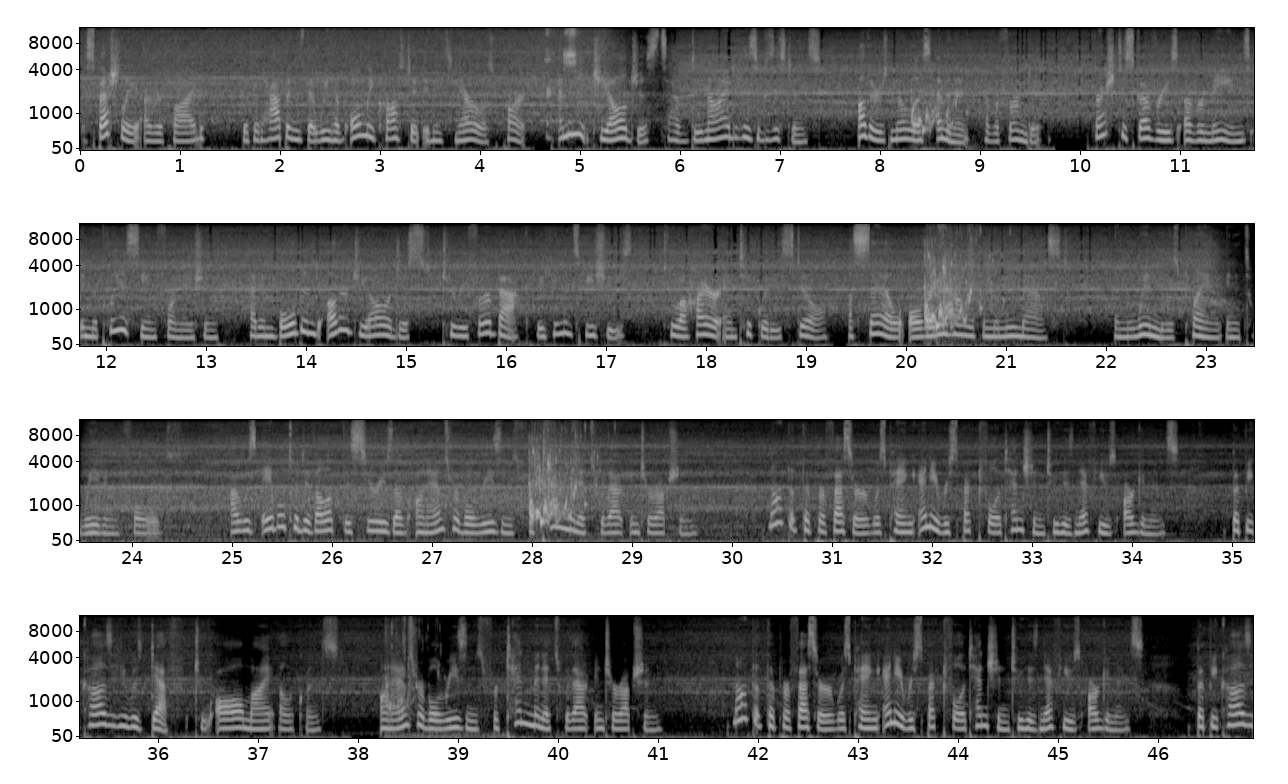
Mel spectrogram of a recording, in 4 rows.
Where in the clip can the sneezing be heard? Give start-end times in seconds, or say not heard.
4.6-5.1.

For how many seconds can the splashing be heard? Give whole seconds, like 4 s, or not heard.
4 s.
